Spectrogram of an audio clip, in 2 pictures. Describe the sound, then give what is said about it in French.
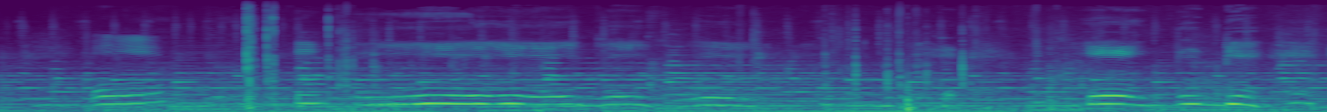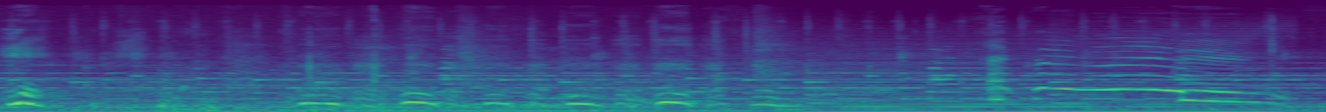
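A baby babbles and coos in short, rising and falling bursts, layered over steady sustained musical tones that continue throughout. “Je m'appelle … et je vous propose de vous mettre à l'écoute des bébés.”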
